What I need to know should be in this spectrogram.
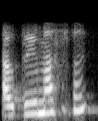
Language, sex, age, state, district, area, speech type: Odia, female, 45-60, Odisha, Kandhamal, rural, conversation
